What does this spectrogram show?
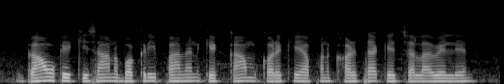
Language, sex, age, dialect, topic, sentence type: Bhojpuri, female, <18, Southern / Standard, agriculture, statement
